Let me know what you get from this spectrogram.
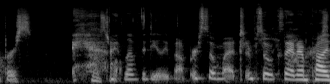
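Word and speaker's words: Deely Boppers: the term Deli Bopper to learn how to spell it, it's DEE, 2 E's, LY, Boppers. Deli Boppers.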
